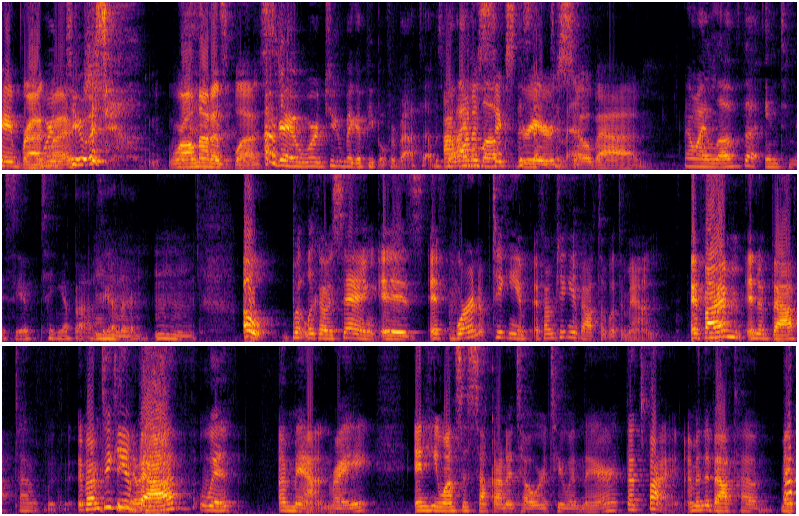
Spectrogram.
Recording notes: It's also full of belly laughs directly into the mic. In person girl chat.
